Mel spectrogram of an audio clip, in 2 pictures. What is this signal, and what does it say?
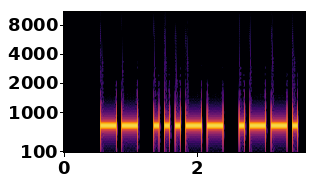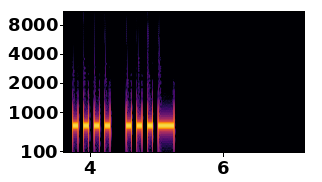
Morse code, heard as a keyed tone, about 15 wpm, 700 Hz. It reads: M3PHV
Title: DXCC-100 Call Signs - 5 Characters - Repeated 2x - 15wpm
